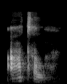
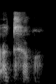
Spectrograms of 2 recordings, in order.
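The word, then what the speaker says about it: Attallah: first name for us my first name is pronounced atala atala not aing the WNBA baby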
